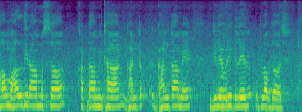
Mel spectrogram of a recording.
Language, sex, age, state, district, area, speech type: Maithili, male, 30-45, Bihar, Madhubani, rural, read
